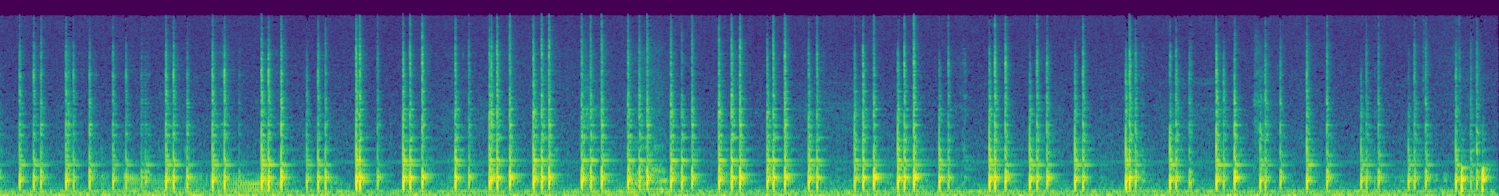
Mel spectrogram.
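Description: A small hollow green printed metal Pokemon card tin with a lid is held in hand and tapped with fingertips and short nails. The result is a dense stream of quick, hollow taps with short ringing tones around the low midrange.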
